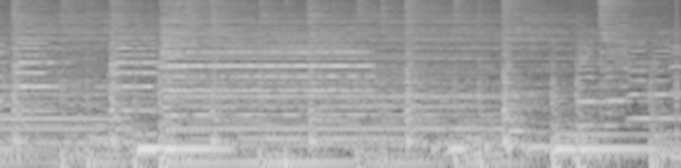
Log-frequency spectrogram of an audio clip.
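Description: A big band playing jazz: saxophones and brass holding chords over drum kit and bass, with regular drum hits and a strong low bass line.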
